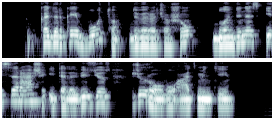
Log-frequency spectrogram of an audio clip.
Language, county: Lithuanian, Klaipėda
